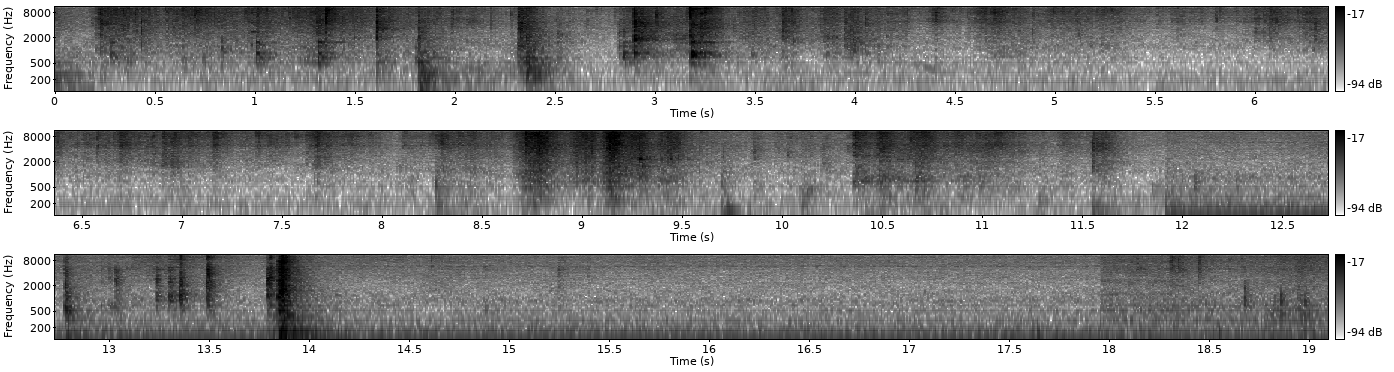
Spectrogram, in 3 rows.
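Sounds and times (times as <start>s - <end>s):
steady low hum: 11.9s - 19.0s
handling rustles and clicks: 12.0s - 19.0s.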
